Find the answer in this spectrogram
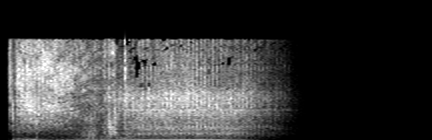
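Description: Logo sting sound effect: a noisy rush over a deep, steady hum, with a sharp hit about a second in, fading out just before the three-second mark.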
